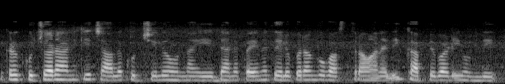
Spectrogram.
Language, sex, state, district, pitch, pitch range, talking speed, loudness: Telugu, female, Telangana, Hyderabad, 200 Hz, 190-210 Hz, 140 wpm, -20 LUFS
